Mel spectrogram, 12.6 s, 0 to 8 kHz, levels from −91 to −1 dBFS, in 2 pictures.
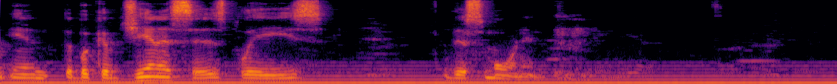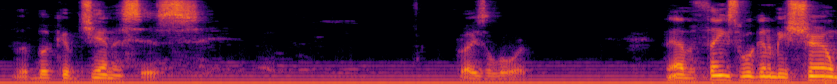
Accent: American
